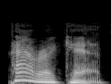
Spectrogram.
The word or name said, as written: paraquet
